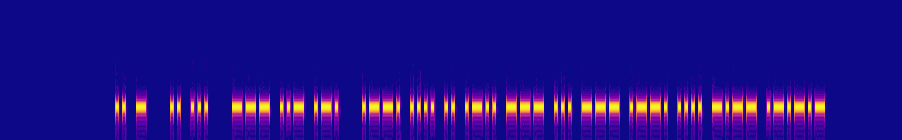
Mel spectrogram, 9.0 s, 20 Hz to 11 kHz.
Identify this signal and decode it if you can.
Morse code, heard as a keyed tone, about 34 wpm, 700 Hz. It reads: IT IS OUR PHILOSOPHY.
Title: Sentences from Top 1000 Words - Review Part 6 - 35wpm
